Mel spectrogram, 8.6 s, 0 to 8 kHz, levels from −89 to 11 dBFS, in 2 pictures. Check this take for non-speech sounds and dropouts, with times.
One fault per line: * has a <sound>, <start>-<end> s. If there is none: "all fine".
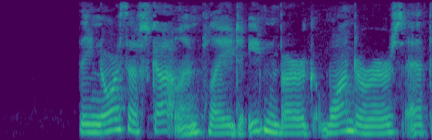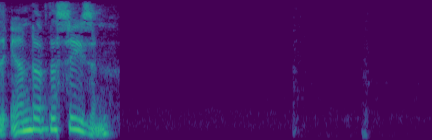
all fine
